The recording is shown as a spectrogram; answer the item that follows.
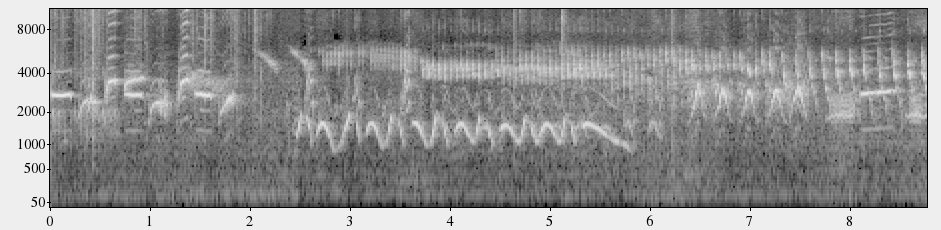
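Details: Chinese hwamei song: sharp opening notes, then a long series of looping whistled slurs that dip and rise, followed by quicker rising trills near the end.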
